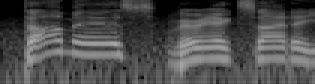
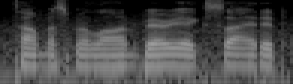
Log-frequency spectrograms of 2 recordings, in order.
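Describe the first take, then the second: First: Higher, excited repeat. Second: Said in the usual way. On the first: Real, not acted. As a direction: echo the excitement upward. Echoing viewer's excitement.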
